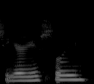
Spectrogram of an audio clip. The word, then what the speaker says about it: Sir Sly: I call it Sir Sly. I don't know if it's actually supposed to be pronounced seriously and it's just a joke and I refuse to engage with it, but it's you haunt me.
